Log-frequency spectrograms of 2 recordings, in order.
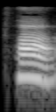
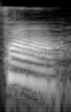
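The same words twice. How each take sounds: First: The sound is said too softly and weakly. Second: The sound is said too harshly and forcefully. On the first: "ज्यादा नरमी से भी नहीं पढ़ना के फा फा ऐसे भी नहीं पढ़ना" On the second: "ज्यादा सख्ती से भी इसकी अदायगी नहीं करनी, फा ऐसे भी नहीं पढ़ना"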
